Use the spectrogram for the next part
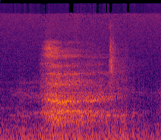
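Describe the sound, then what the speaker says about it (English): A single slow breath, drawn in and released by a person sitting upright during a meditation exercise, soft and close against a quiet background. "So just sit up and breathe."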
